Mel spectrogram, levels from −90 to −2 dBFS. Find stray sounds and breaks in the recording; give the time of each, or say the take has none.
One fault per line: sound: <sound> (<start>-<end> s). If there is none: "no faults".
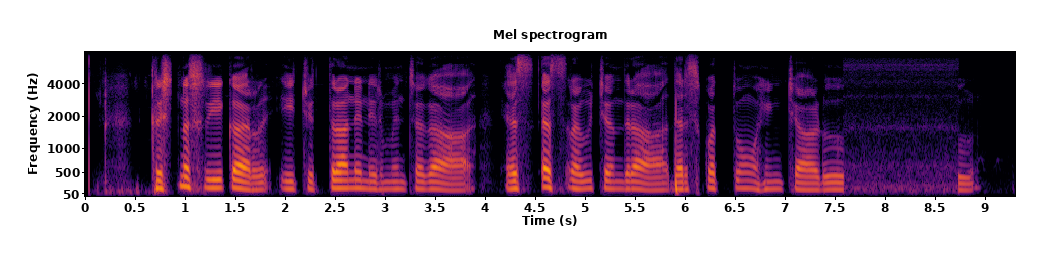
no faults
